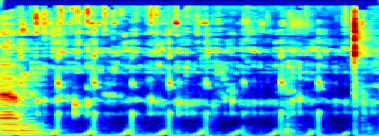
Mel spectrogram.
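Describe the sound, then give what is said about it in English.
Wine is poured from a bottle into a glass, giving a quick run of hollow, gurgling glugs in an even rhythm that rise slightly in pitch as the glass fills. “We'll pour some out. Let me have that glass.”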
